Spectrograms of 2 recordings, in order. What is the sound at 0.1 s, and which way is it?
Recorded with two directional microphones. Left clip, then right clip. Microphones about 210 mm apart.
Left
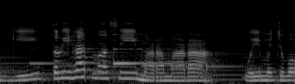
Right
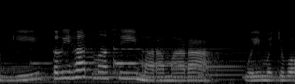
Speech, 45° left (ahead or behind).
